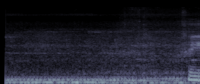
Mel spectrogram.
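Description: A steady low mechanical hum, with a man's voice starting with one word just at the end.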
